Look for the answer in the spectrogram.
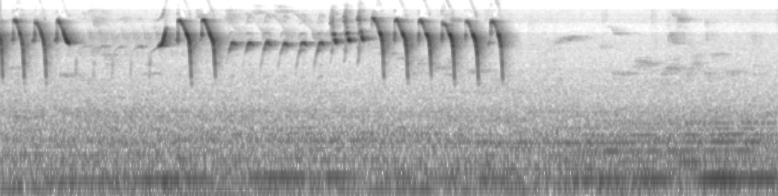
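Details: A White-headed Munia gives a fast run of thin, high chirps, each a sharp downward-sweeping note, about two a second for five seconds, then falls quiet; used as a lure to make munias sing.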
